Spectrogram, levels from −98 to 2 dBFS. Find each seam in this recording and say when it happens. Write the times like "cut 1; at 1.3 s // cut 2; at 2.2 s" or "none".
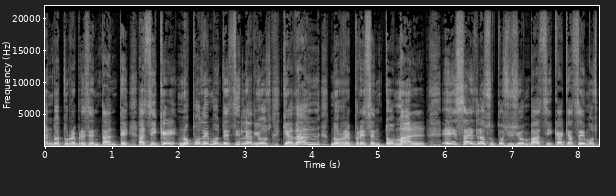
none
